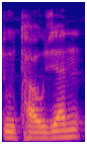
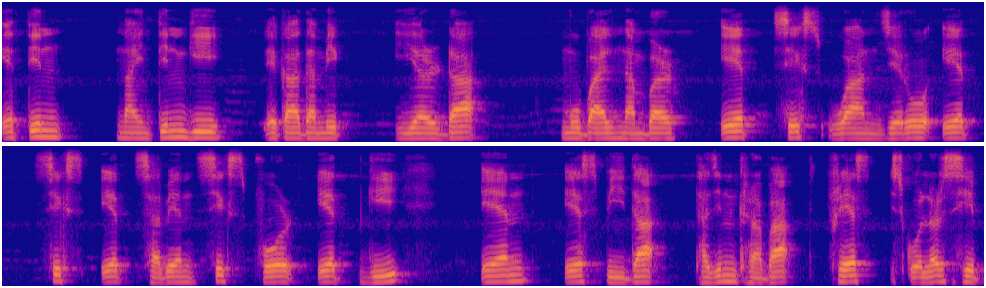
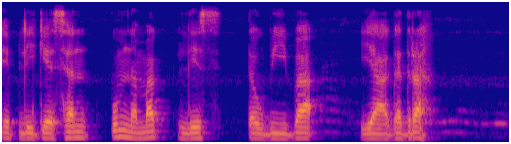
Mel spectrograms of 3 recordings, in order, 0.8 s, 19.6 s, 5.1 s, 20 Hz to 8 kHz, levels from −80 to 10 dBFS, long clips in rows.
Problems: background sounds at intervals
